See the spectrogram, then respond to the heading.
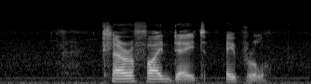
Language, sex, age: English, male, 19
